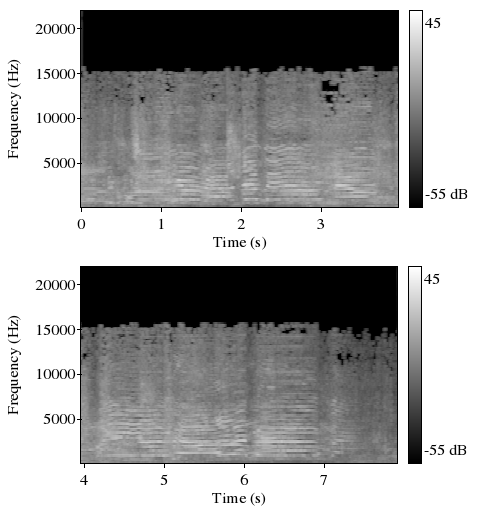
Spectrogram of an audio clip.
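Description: Young children laugh and shout excitedly close by.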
